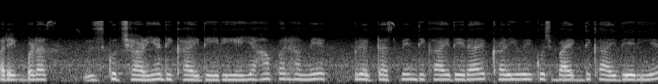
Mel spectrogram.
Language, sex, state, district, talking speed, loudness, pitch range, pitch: Hindi, female, Chhattisgarh, Balrampur, 235 wpm, -16 LUFS, 215-235 Hz, 225 Hz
